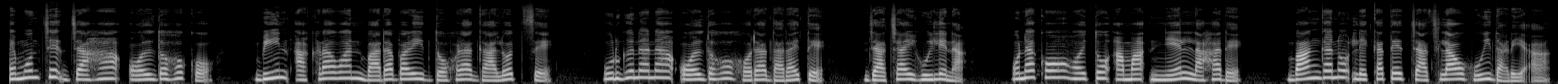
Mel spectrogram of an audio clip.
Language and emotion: Santali, neutral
